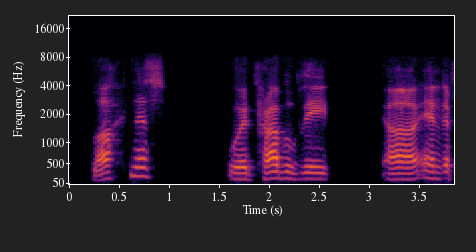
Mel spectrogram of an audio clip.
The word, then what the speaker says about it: Loch Ness: And the Scots love very like ch sounding words. Lness. would probably uh and if a tourist you like was in Scotland and you know like and you said Lochness you know some eyebrows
